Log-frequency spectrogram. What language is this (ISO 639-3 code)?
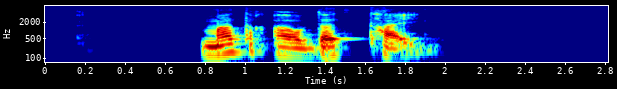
kat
